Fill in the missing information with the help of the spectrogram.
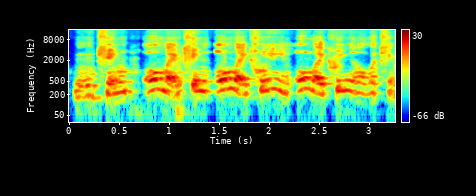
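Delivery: hammed-up high mock affection; mocking fake king and queen talk. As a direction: croon oh my king like a try-hard imitator. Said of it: "That's not how you talk".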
